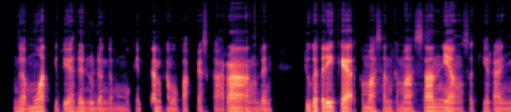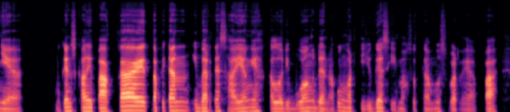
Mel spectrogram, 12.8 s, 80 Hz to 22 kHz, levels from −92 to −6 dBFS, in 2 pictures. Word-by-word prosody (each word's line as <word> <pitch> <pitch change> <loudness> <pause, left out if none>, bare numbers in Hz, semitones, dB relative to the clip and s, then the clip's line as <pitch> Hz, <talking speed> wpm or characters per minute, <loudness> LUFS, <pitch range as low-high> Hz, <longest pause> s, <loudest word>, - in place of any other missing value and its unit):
enggak 110 -2 -6
muat 130 +1 +1
gitu, 100 -2 -5
ya? 115 - -4
Dan 110 -1 -5
udah 105 -1 -9
gak 100 - -14
memungkinkan 105 +3 -7
kamu 100 0 -10
pakai 115 - -9
sekarang 115 0 +2 0.2
dan 100 0 -8 0.3
juga 120 +4 -2
tadi 140 +2 +4
kayak 130 - +7
kemasan-kemasan 115 +2 -2
yang 105 -3 +2
sekiranya 105 -2 -6 0.5
mungkin 130 - 0
sekali 125 -1 -1
pakai, 150 +7 +7
tapi - - -4
kan 145 0 +2
ibaratnya 120 +2 -3
sayang 110 +3 -2
ya 130 0 -5
kalau 110 0 -2
dibuang 110 +3 -5
dan 105 -3 -4
aku - - -13
ngerti 115 -2 -9
juga 120 +2 -2
sih 100 -4 -16
maksud 105 0 -19
kamu 105 +1 -12
seperti 95 -1 -11
apa, 95 -2 -4
115 Hz, 175 wpm, -23 LUFS, 105-125 Hz, 0.5 s, kayak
